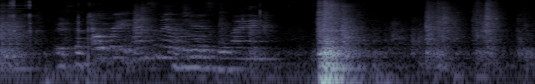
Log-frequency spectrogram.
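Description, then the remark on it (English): A firm, loud knock on a door cuts in sharply after people talking, followed by a quieter thump a moment later as voices continue. “That's a firm rap on the door now we experience there.”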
